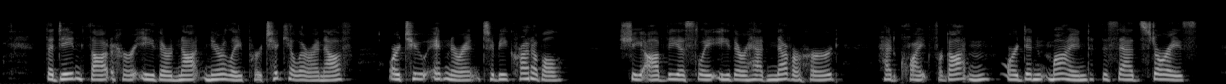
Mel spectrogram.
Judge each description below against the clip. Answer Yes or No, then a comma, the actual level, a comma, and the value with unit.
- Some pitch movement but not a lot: No, narrow, 2.1 semitones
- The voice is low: No, high, 220 Hz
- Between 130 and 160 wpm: Yes, average, 145 wpm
